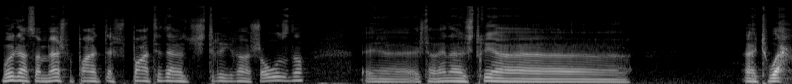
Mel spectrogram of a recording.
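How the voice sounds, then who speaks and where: In a Quebec accent, a man with a fairly high pitch speaks at a very slow pace with long, frequent pauses and ordinary pitch variation. The recording is very clean, with a silent background. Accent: Québécois French. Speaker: gaming streamer. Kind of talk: live gameplay commentary. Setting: live stream. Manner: animated.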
